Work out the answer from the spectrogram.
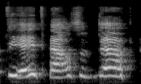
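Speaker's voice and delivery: high, loud, cracking up; gleeful gallows humour; laughing mock doom. Real, not acted. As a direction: say it through real laughter. Joking about chart, laughing.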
